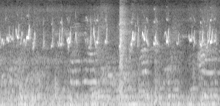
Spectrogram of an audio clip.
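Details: Chicks among backyard hens give a dense run of thin, high peeps, rapid and overlapping, with one brief sharp knock midway and low background hum.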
